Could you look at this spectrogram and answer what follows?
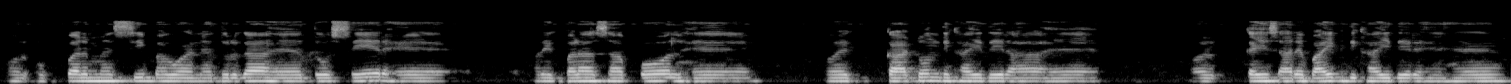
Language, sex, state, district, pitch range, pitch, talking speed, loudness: Hindi, male, Jharkhand, Jamtara, 150-155 Hz, 150 Hz, 125 wpm, -16 LUFS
